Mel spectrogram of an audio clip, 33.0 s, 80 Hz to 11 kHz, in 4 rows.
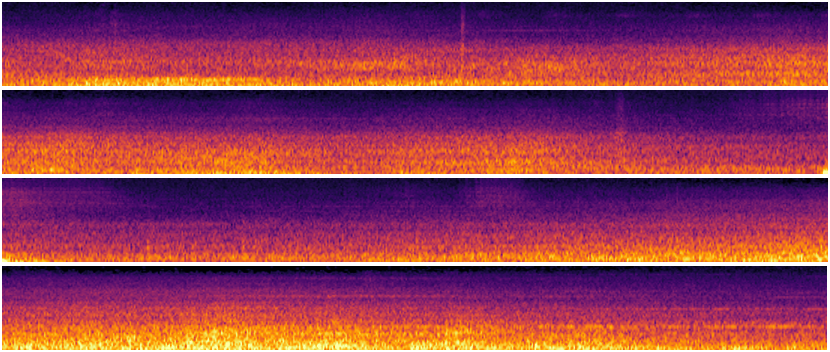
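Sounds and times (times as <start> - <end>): rumble of passing train: 0.0 - 33.0
low thump: 16.4 - 17.3.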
